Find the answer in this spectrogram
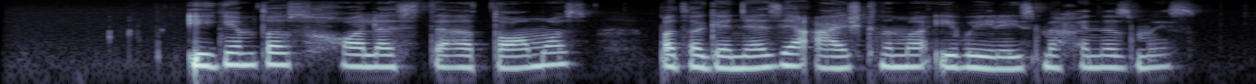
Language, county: Lithuanian, Alytus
